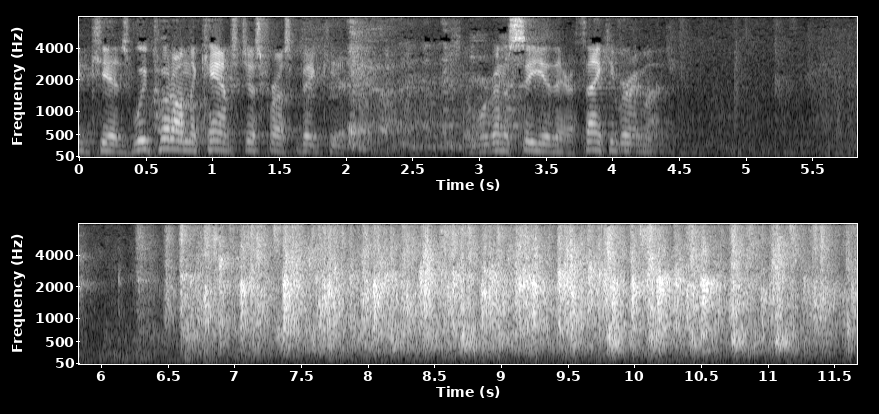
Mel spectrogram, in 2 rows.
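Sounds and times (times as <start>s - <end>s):
speech: 0.0s - 4.5s
audience applause: 6.3s - 11.6s.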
